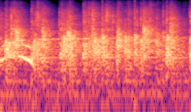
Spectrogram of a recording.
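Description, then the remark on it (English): A crowd at a live show applauds steadily for two guests, a dense wash of many hands clapping at once, with a brief voice or whoop sliding downward at the very start. “So before we get into the games and prizes portion of this show, I want to give one more round of applause for both of our guests.”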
